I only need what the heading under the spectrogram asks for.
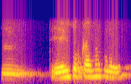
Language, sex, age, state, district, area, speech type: Hindi, male, 60+, Bihar, Samastipur, urban, conversation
